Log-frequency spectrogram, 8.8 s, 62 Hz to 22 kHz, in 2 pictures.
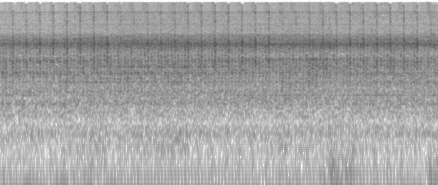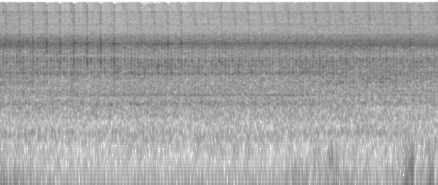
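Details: Chery Amulet A15 engine at idle: sharp, steady ticking knock at about four beats a second over a thin engine hum, with the oil pressure warning lamp lit; cause unknown, engine to be stripped down.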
